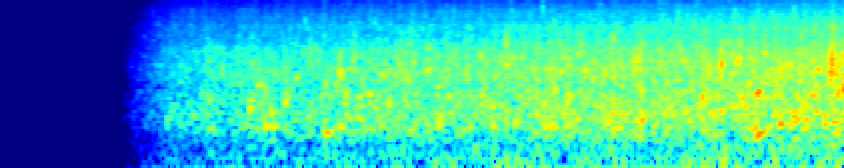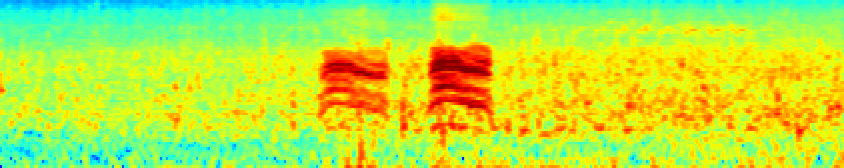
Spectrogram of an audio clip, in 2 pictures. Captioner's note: natural sounds: wind, water, birds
